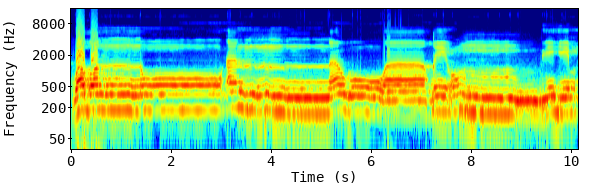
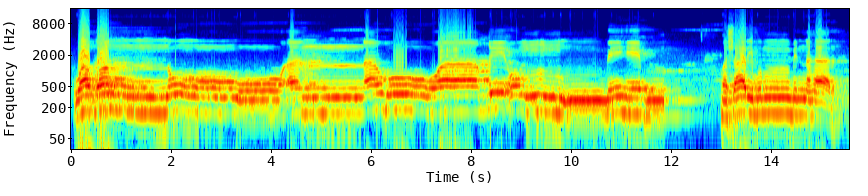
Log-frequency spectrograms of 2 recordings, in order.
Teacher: dumah tanwin kita ketemu dengan ba dibaca suara tanwin diganti mim dengan dengung lama. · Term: iqlab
